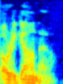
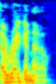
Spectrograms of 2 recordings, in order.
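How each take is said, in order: First: It is said with a British pronunciation. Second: It is said with an American pronunciation. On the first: "Whereas we say oregano" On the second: "you have, how do you pronounce it? Is it oregano?"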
